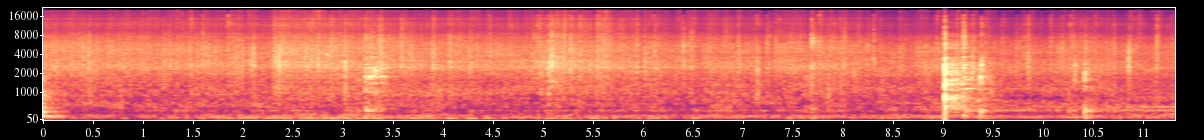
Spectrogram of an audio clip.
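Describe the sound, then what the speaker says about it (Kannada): Rice stirred into onion and green chili sizzling in a pan gives a steady close frying hiss with soft scraping of stirring, then a sharp clink near the end. "ಈಗ ನಾನು ಅನ್ನನ ಅದಕ್ಕೆ ಹಾಕ್ಬಿಟ್ಟು ಕಲಿಸ್ತೀನಿ"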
